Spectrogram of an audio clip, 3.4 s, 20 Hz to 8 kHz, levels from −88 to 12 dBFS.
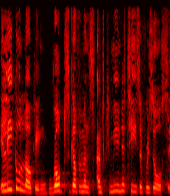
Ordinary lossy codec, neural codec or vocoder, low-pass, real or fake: none; none; none; real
